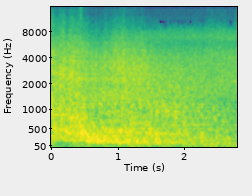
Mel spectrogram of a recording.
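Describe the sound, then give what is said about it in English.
A loud, steady roar of heavy rain with a deep rumble of thunder rolling underneath, filling the whole short stretch without any voices. “Meanwhile, back at the Indian encampment, the elders of the tribe were performing a ritual to bring rain.”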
